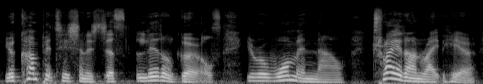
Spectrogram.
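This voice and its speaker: A woman's voice: sits low, very animated, normal speed, a little mellow, dry recording. Woman playing a pushy, predatory pageant coach, swooping voice. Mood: pushy, dismissive. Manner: commanding, coaxing, dismissive. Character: domineering, predatory female pageant coach, smooth-talking and pushy. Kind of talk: staged dramatic reading.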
